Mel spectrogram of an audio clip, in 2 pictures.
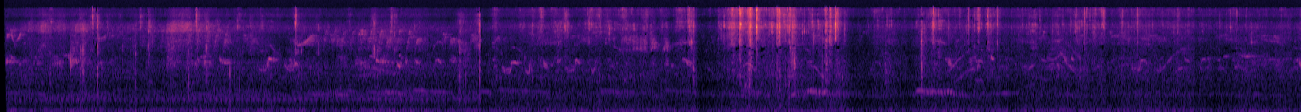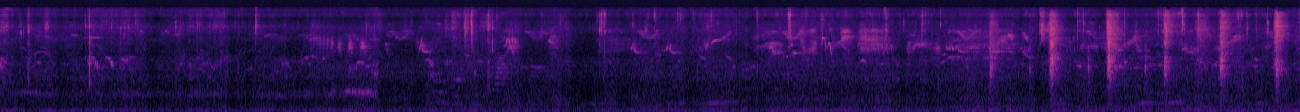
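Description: Faint bird chirps and calls over quiet outdoor ambience, with a few sharp clicks about seven seconds in and again near the end.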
